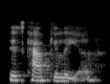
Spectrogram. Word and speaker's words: dyscalculia: I'm gonna try to pronounce this one, y'all. Don't judge me. Dyscalculia. It's Dyscalculia.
